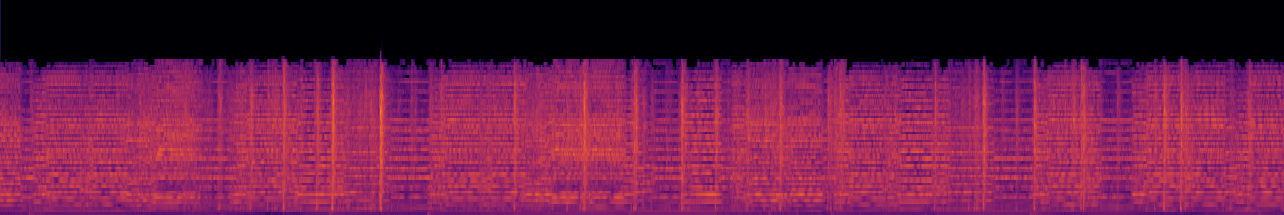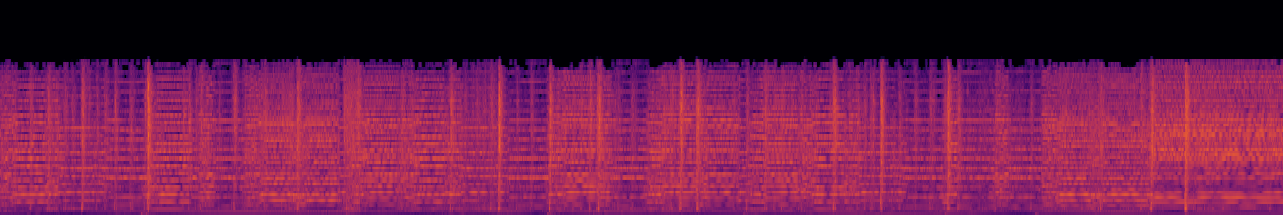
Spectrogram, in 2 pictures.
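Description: Highland pipe band playing a competition medley: Great Highland bagpipes sounding a melody over steady drones, with drum strokes underneath.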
